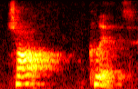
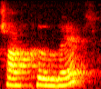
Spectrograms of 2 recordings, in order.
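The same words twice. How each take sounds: First: It is said with two syllables. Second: It is said with three syllables. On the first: The speaker calls it right. "we have two syllables" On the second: The speaker calls it wrong. "not three syllable, it's not chocolate"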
